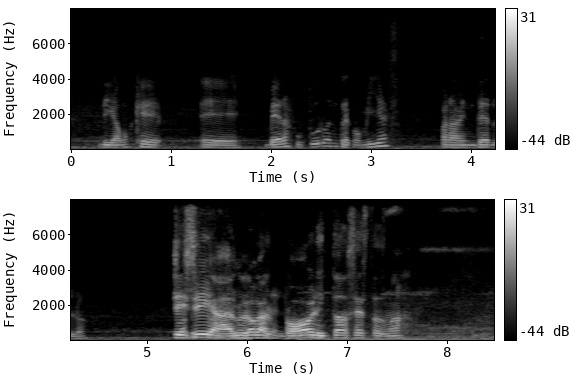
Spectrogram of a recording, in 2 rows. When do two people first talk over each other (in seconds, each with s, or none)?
5.3 s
